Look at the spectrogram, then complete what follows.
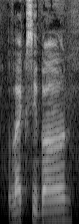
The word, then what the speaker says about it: Lexivon: cardboard box but now this Lexi Lexi bond is how you pronounce that never heard of them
